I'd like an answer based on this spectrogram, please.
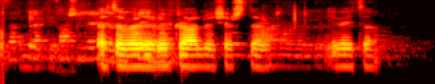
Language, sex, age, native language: Icelandic, male, 13, Icelandic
